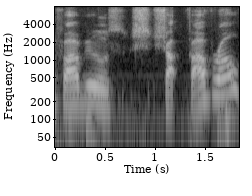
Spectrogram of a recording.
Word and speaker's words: Favreau: the John Favreau's Favreau.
